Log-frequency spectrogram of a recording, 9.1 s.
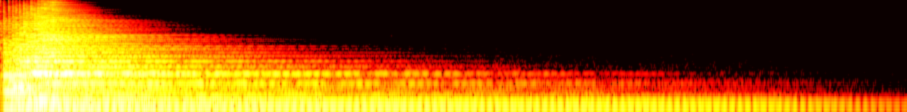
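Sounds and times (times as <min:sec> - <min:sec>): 
guqin plucked: 0:00.0 - 0:03.4.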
